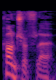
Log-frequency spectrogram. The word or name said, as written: contraflow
